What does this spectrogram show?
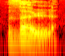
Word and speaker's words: veulent: And the last one, here, EU, and then E-N-T, classic ending, but then you don't pronounce it, so you get veulent, veulent.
